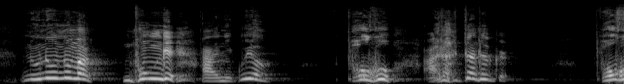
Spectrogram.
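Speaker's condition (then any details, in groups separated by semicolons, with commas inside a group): Cerebral palsy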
